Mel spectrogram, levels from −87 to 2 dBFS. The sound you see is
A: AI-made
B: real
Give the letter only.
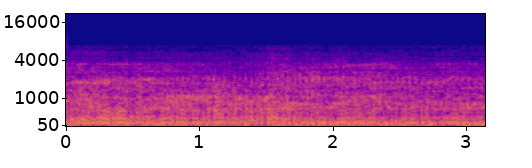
A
